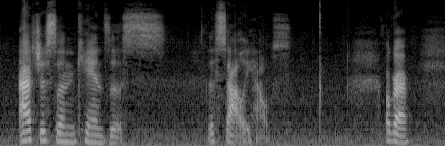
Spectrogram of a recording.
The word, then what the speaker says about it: Atchison: Atchison, Just say itchy son. Atchison, Kansas.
